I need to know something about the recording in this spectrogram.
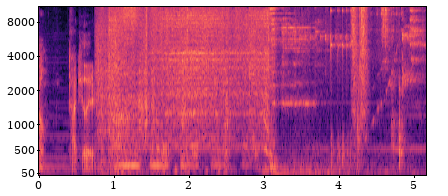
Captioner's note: electronic sounds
